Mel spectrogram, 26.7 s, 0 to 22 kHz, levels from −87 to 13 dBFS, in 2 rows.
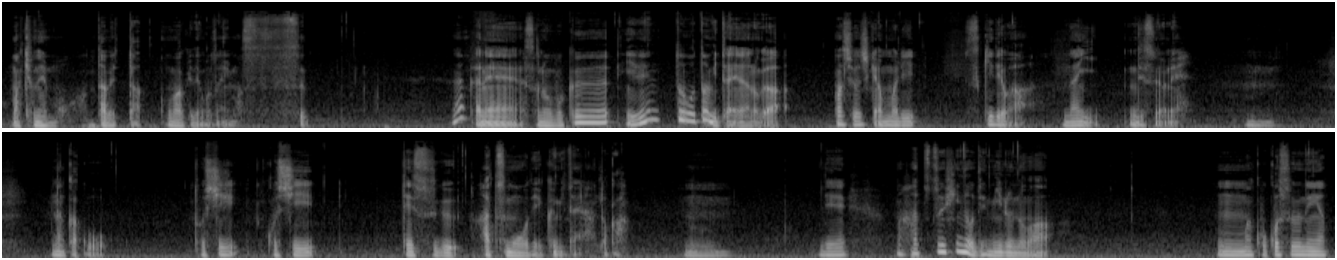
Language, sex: Japanese, male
